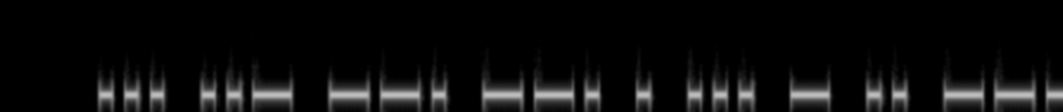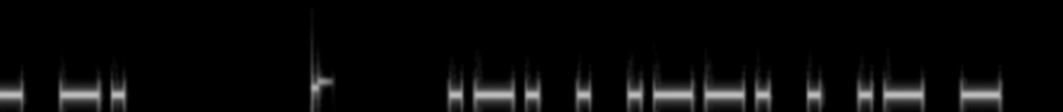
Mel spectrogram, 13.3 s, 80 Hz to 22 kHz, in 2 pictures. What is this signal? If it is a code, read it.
Morse code, heard as a keyed tone, about 15 wpm, 700 Hz. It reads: SUGGESTION REPEAT
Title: Sentences from Top 1600 Words - New Word Drill - 15wpm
